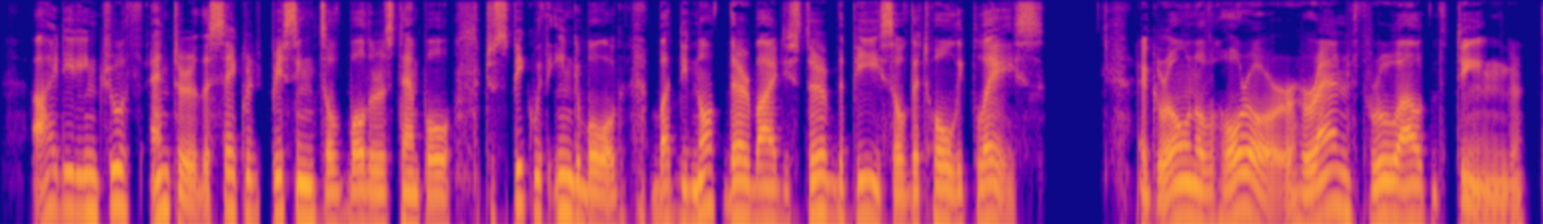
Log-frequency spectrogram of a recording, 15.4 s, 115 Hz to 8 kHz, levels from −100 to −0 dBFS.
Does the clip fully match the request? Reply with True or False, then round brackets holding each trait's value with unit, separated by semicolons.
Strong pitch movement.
False (4.4 semitones)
